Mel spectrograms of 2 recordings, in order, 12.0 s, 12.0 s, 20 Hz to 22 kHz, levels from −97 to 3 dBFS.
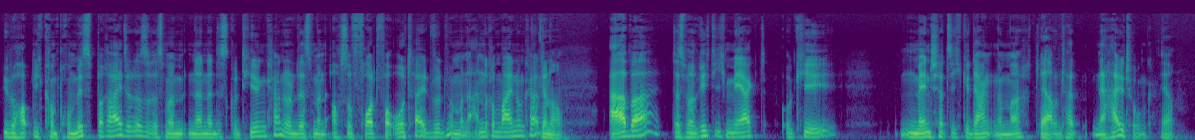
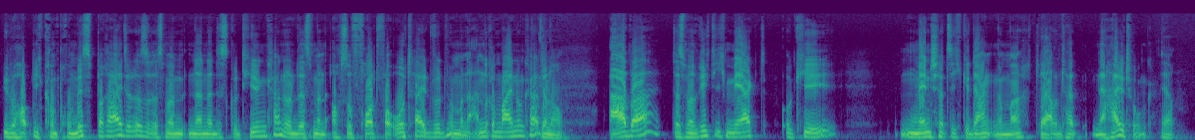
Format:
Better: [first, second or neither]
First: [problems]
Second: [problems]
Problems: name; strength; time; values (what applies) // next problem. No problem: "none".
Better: first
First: none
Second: distortion; slight; 10 dB below the speech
